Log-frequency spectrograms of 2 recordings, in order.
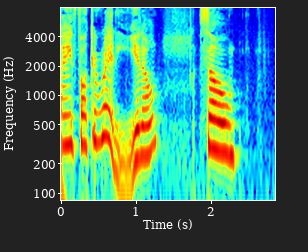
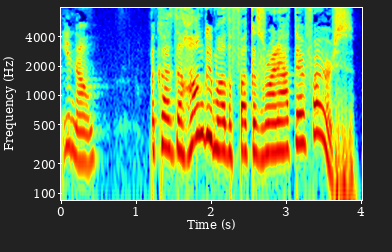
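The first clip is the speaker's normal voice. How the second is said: ordinary talk, nothing marked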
